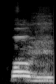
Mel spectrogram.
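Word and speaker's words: Huobi: I can never pronounce the name. Hubi, or Hubi. Hobie, exactly.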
